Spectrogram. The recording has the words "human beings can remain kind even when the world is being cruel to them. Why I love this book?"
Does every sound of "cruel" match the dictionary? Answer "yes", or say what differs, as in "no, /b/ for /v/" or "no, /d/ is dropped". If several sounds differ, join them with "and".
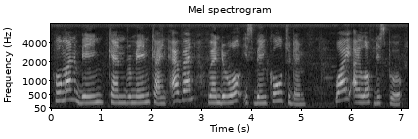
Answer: no, /ɹ/ is dropped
